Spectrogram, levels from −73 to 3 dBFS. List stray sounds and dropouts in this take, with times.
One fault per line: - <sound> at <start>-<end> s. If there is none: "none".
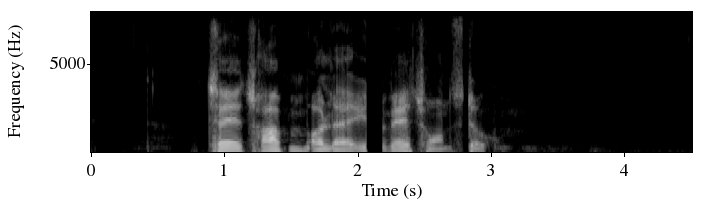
- dropout at 2.1-2.2 s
